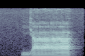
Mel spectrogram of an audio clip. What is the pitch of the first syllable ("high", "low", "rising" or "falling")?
rising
